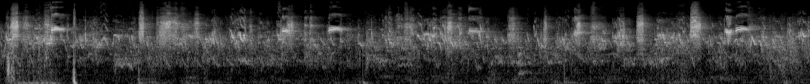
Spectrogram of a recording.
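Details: Chattering budgies produce a busy stream of high, scratchy chirps and squawks with occasional sharp whistled squeaks, overlapping calls suggesting a group of birds.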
